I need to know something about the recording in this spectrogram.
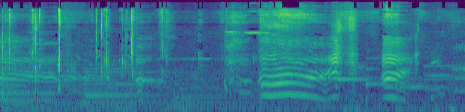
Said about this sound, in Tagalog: Parang may naririnig akong iyak ng bata.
